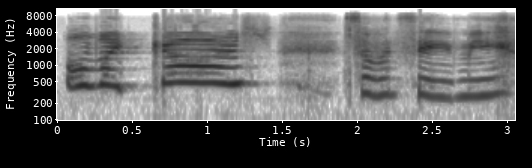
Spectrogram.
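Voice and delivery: high, loud, slow frightened shriek; scared horror game streamer. Real, not acted.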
